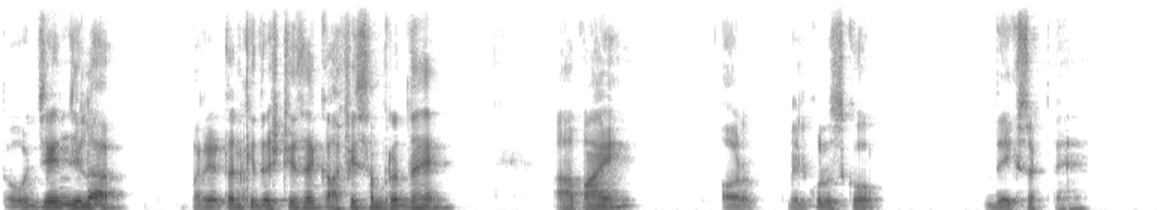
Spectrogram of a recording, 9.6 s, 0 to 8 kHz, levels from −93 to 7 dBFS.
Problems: none marked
